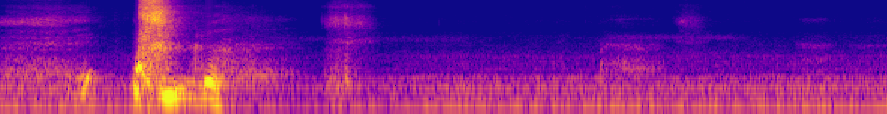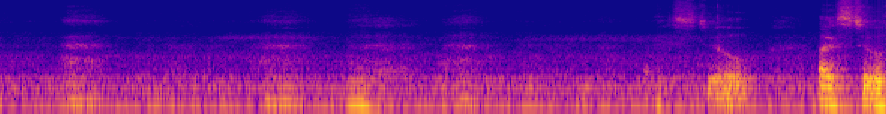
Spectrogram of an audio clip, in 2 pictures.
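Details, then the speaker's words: Person repeatedly sneezing, nose tickling, trying to stifle sneezes that keep getting bigger; one loud explosive sneeze then a smaller one, followed by quiet breathing and small sniffs over a faint room hum. "I'm just so sneezy today. I I keep having to sneeze. I I think my sneezes are getting"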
